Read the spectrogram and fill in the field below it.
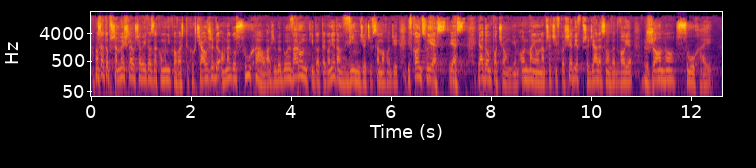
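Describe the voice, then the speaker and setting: A man's voice: mid-range voice, fast talker, few pauses. A man, a priest, giving a humorous sermon to students, telling anecdotes and acting out the people in them. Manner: storytelling, acts out quoted voices. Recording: echoey hall with long reverb.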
